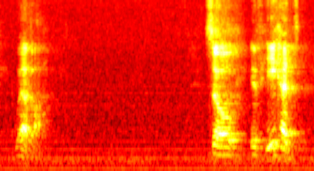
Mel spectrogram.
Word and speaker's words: Weber: In New York City, the way that the Weber name would be pronounced would be Webba.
